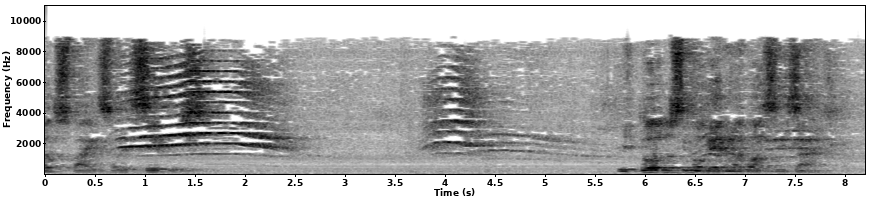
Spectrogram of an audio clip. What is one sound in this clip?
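A man speaks slowly into a microphone over loudspeakers, echoing in a large hall.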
